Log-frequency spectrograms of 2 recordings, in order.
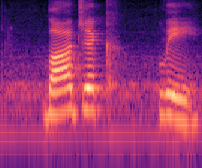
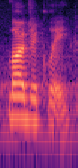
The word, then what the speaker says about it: logically: has no sound yes logically and practically logic lee you're correct it goes from the k to the l the the a logically now if you say logically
